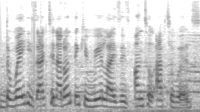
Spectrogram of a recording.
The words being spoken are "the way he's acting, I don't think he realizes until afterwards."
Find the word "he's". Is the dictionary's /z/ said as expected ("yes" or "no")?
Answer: yes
